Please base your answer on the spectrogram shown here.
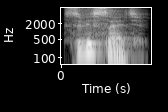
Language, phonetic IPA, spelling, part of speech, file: Russian, [svʲɪˈsatʲ], свисать, verb, Ru-свисать.ogg
- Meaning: 1. to droop, to hang down, to dangle 2. to slouch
